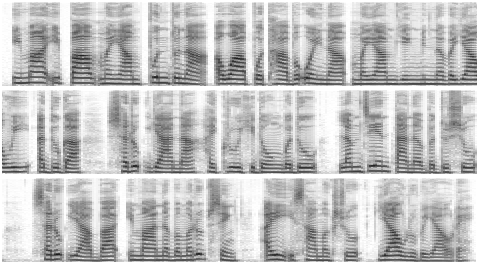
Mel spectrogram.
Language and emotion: Manipuri, neutral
